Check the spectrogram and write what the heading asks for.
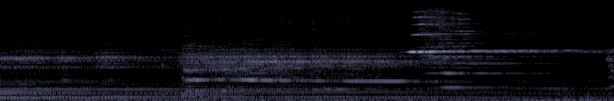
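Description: Quiet improvised music from a grand piano played standing, the pianist reaching into the instrument: held notes ring and fade, a new note enters about two seconds in and slides slightly down, and a sharp struck sound about four seconds in leaves a bright, high ring.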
